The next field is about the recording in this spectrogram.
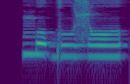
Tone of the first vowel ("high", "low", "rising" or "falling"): falling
